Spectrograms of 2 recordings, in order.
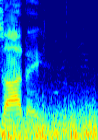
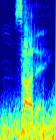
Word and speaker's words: Sade: I think his last name is pronounced Sade. Sade, yes.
